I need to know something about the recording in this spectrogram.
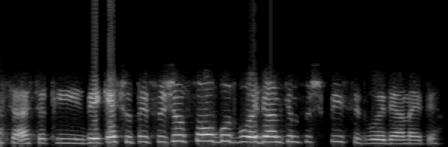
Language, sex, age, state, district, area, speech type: Kashmiri, female, 30-45, Jammu and Kashmir, Ganderbal, rural, conversation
